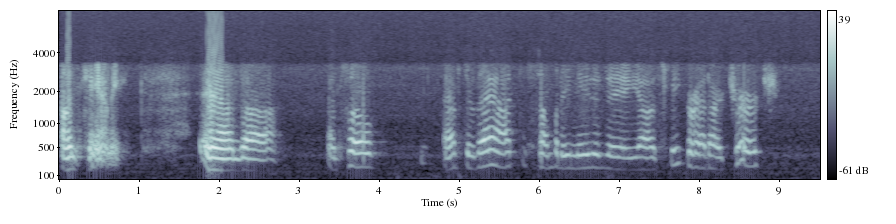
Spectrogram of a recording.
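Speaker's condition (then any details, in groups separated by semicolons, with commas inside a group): Essential tremor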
